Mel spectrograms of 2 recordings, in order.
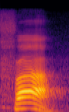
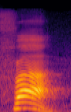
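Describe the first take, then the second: The two takes are said the same way.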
